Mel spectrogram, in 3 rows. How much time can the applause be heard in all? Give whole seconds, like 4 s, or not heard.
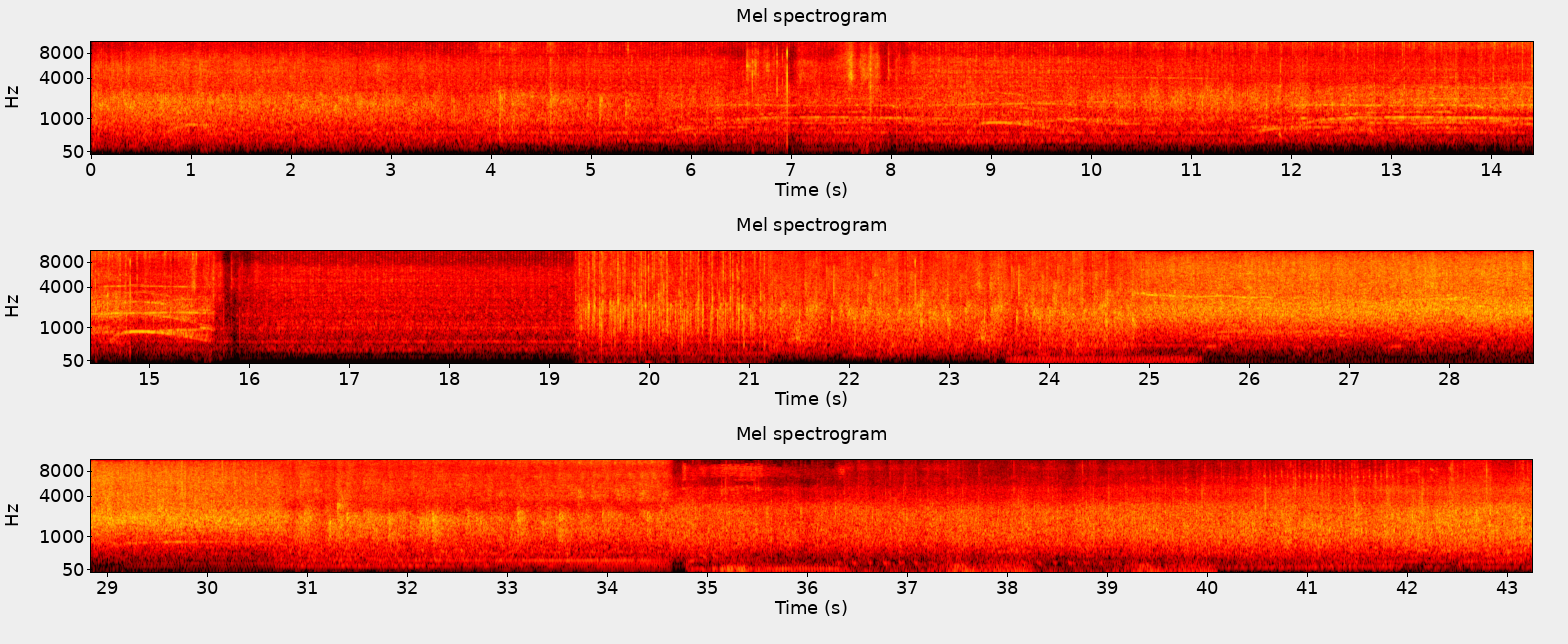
40 s.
